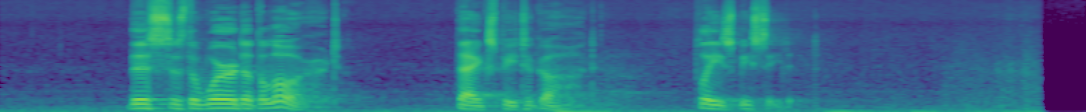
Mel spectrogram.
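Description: An elderly man speaks with feeling into a microphone.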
